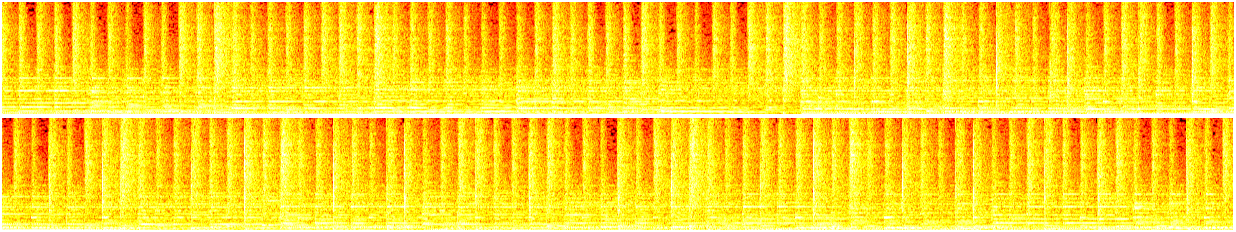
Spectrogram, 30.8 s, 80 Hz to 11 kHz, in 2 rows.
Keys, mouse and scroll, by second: 1.0 click, 2.4 alt+shift+middle click, 3.5 click, 4.7 Tab, 5.7 alt+shift+middle click, 7.2 click, 7.8-16.3 drag, 17.6 click, 17.9 alt+middle click, 18.5 click, 18.8 alt+middle click, 19.7 e, 22.7-23.7 alt+middle drag, 24.7 s, 26.6 alt+middle click, 27.4 click, 28.4-29.5 drag, 29.5-30.7 alt+middle drag.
